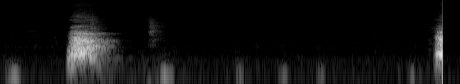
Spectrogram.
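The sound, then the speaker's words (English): A dog gives one loud, short bark, followed by near silence with a few faint low thumps and a sharp click at the end. “Sorry about my doggo.”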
